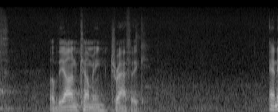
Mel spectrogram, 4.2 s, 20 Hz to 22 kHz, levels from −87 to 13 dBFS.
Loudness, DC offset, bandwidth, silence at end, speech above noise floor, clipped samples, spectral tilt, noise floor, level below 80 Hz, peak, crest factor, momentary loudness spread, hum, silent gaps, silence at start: -27 LUFS; under 0.1%; 17 kHz; 0 s; 26 dB; under 0.1%; -6 dB/octave; -52 dBFS; -54 dBFS; -8 dBFS; 22 dB; 26 LU; none; none; 0 s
